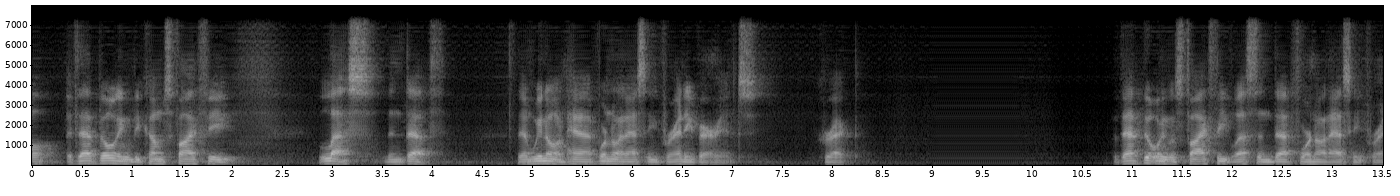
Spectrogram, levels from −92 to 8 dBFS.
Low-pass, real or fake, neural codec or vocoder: 7.2 kHz; fake; codec, 16 kHz, about 1 kbps, DyCAST, with the encoder's durations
